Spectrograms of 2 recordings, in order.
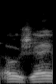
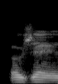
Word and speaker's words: Auger: This electron, which is ejected in this manner, is called an Auger electron. This is called the Auger process. Auger is French, obviously, pronunciation. Doesn't have anything to do with orange juice.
